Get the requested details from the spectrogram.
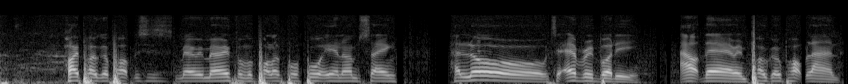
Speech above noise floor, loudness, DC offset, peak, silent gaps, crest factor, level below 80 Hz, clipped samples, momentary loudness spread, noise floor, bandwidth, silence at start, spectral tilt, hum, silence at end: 19 dB; -22 LUFS; under 0.1%; -2 dBFS; 3.97-4.03 s, 4.43-4.48 s, 8.01-8.05 s; 20 dB; -32 dBFS; under 0.1%; 13 LU; -40 dBFS; 11 kHz; 0 s; -7 dB/octave; none; 0.1 s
